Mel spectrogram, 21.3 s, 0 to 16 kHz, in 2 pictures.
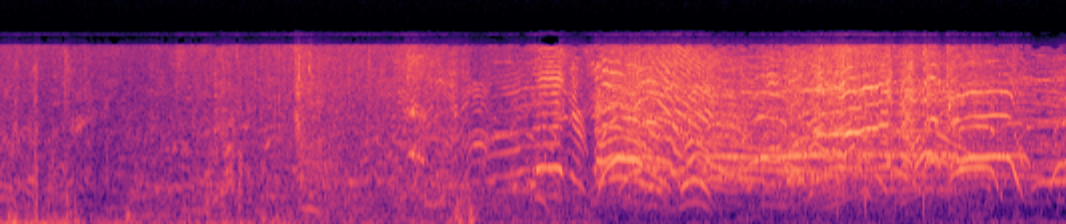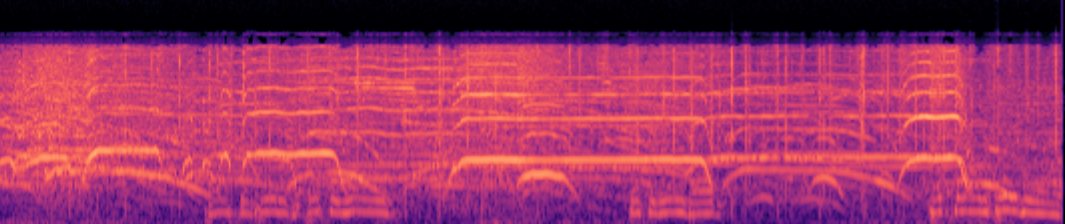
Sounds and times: Speech: 20.0s - 21.3s.

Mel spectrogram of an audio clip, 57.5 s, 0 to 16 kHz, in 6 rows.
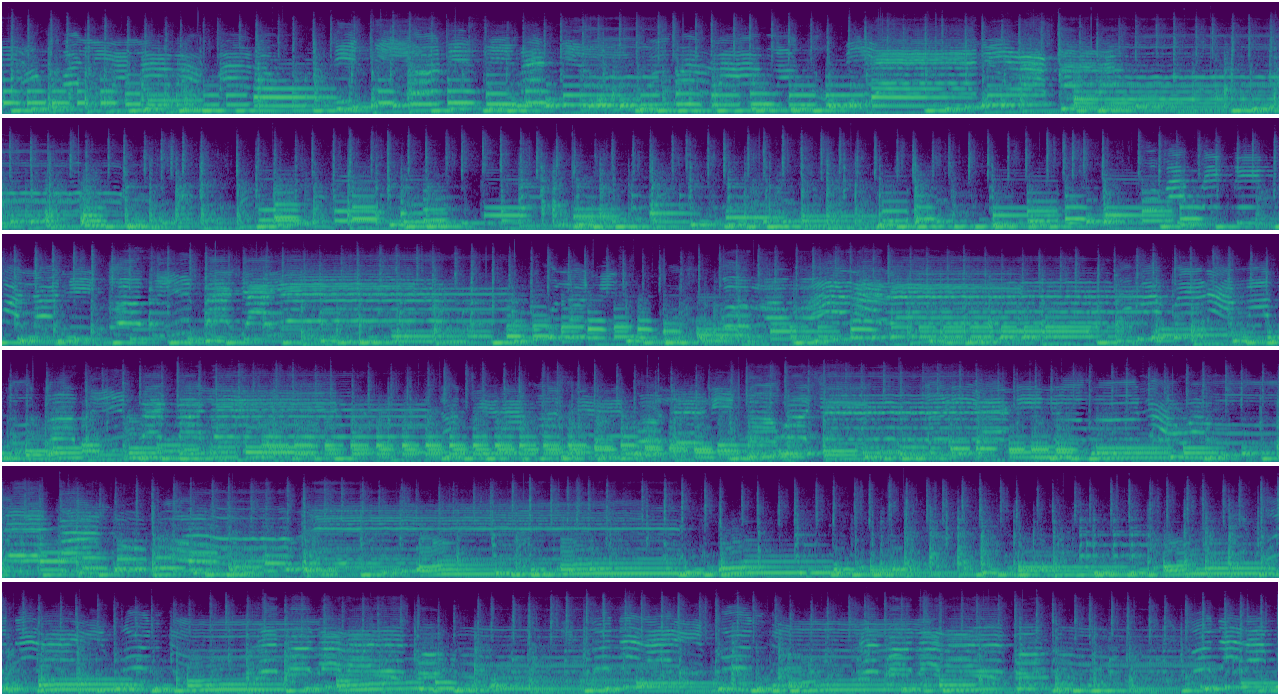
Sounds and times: Music of Africa: 0.0s - 57.4s.

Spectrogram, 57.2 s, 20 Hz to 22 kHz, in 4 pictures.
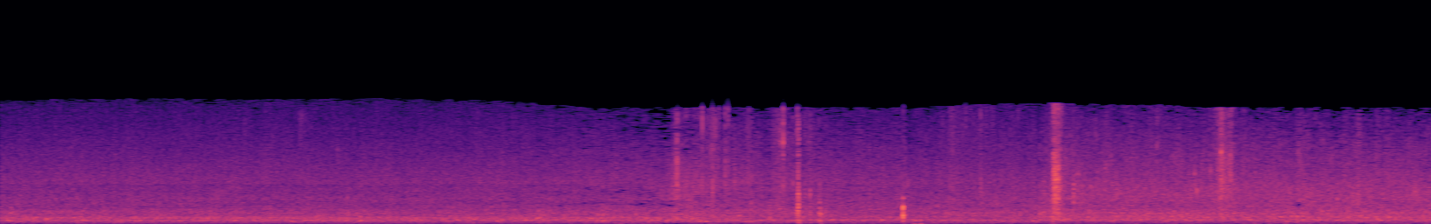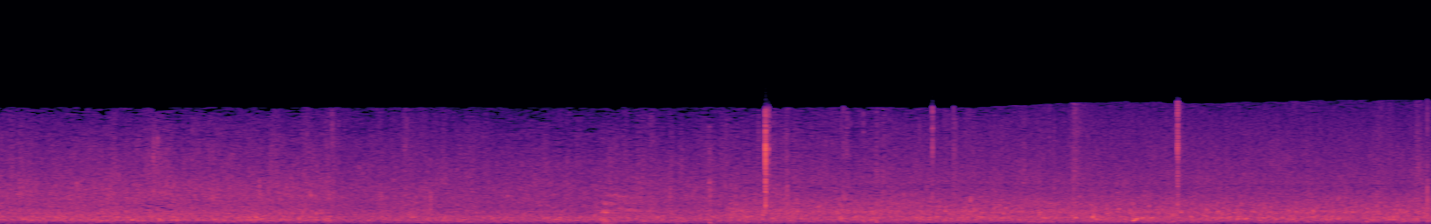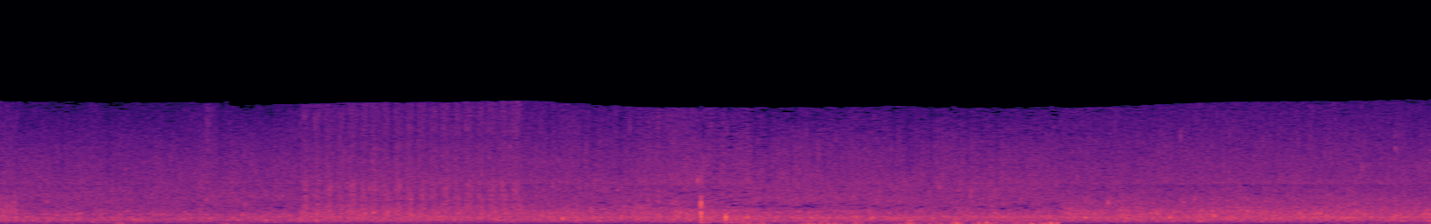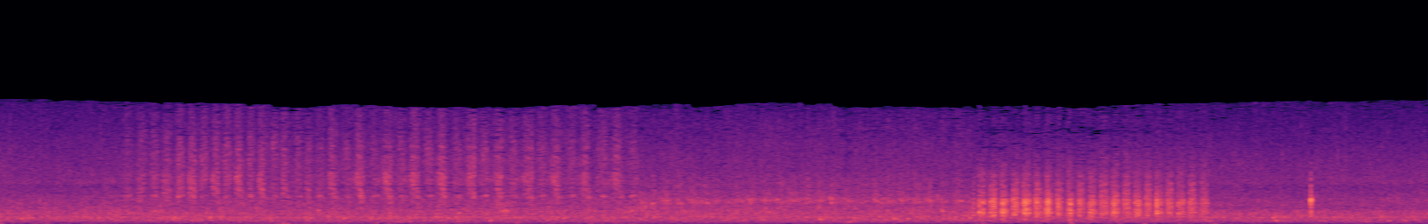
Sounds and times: Outside, rural or natural: 0.0s - 57.2s.

